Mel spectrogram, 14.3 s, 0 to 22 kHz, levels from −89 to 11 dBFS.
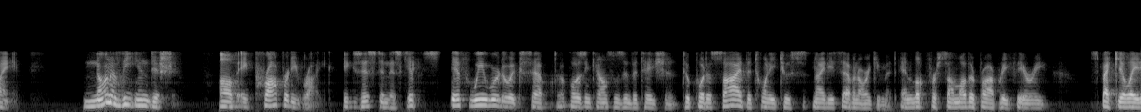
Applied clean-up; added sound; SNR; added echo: neural mask model DeepFilterNet 3.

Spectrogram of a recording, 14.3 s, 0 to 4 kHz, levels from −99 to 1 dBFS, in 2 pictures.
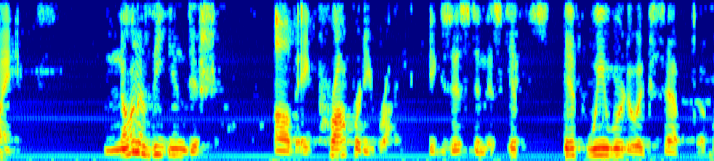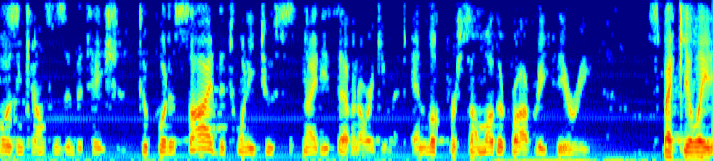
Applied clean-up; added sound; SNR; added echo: classical method spectral subtraction.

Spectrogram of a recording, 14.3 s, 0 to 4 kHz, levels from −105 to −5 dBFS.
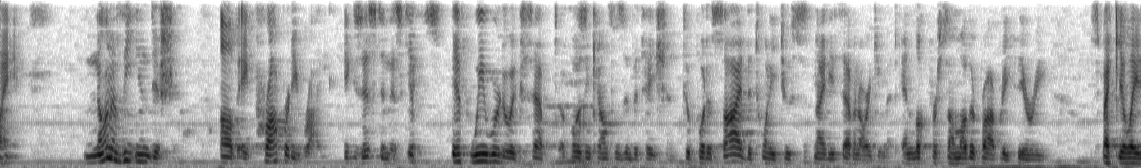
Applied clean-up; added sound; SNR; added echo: classical method log-MMSE.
